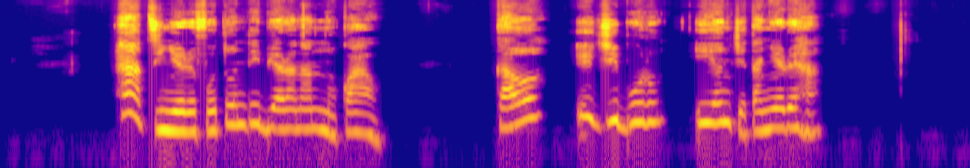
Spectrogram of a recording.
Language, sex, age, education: Igbo, female, 15-29, tertiary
